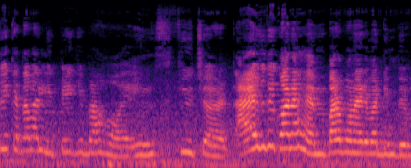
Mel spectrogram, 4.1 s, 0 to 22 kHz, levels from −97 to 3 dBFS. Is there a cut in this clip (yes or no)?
no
